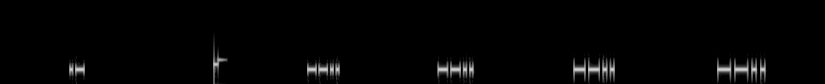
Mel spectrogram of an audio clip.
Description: Morse code, heard as a keyed tone, about 38 wpm, spaced as for 8 wpm, 700 Hz. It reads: A ZZZZ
